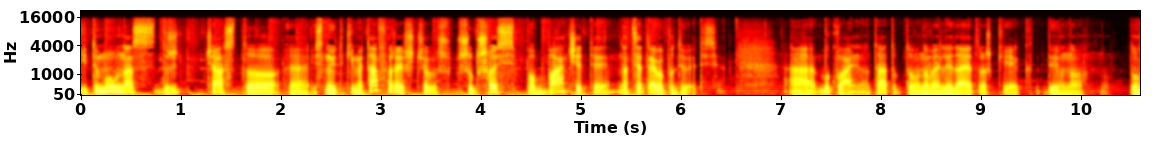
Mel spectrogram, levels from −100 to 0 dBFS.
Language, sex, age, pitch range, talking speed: Ukrainian, male, 20-39, 95-115 Hz, 140 wpm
